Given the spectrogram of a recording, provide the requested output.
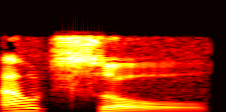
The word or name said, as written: outsole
